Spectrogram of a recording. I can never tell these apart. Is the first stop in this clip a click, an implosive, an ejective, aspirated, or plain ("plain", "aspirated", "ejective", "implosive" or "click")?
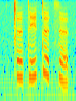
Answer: click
